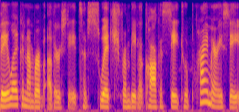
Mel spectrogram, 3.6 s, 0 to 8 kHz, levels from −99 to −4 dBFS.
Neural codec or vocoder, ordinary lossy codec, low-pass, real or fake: vocoder, 44.1 kHz, 80 mel bands, Vocos; Opus, 64 kbps; 7.2 kHz; fake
